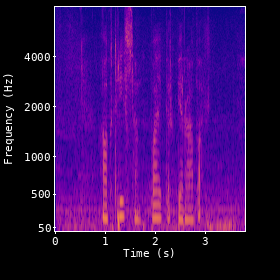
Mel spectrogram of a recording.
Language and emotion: Russian, neutral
